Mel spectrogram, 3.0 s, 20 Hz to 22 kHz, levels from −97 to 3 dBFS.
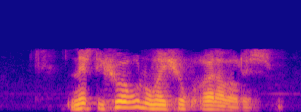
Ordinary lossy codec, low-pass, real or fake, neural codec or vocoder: AAC, 16 kbps; 3.6 kHz; real; none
